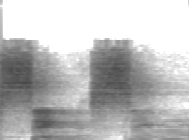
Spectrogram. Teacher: you'll actually feel the tongue at the back is connected to the roof of your mouth or the soft palate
